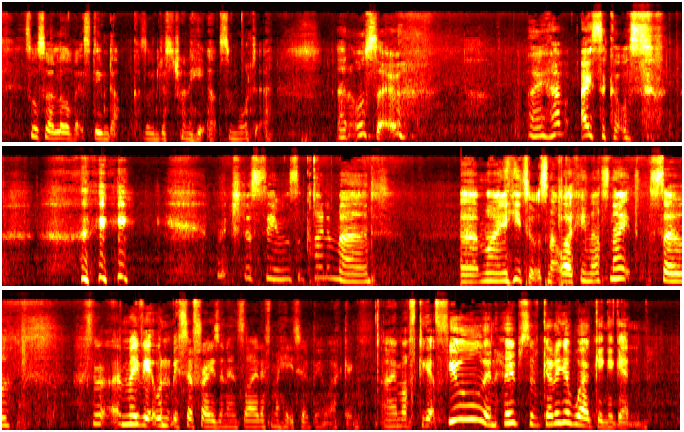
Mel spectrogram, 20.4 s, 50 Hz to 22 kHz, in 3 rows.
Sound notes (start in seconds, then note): 7.3 chuckles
